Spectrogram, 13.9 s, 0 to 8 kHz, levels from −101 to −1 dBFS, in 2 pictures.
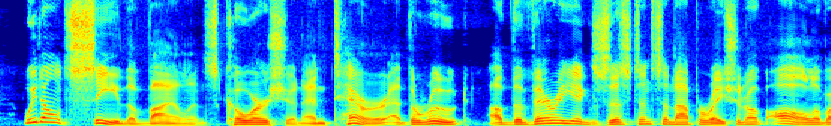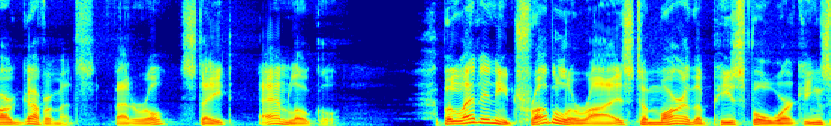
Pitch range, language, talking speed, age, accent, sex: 100-140 Hz, English, 150 wpm, 60-79, American, male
